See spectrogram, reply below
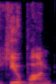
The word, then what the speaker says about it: coupon: I got flagged in the comment section on another video that I say coupon with a Q. I never knew I was saying it wrong. So thank you.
